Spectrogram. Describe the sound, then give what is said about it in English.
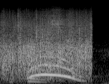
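A short, loud burst of dense applause with a single rising-then-falling cheer-like whoop over it, cutting off abruptly after under a second. “Clapping noises.”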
